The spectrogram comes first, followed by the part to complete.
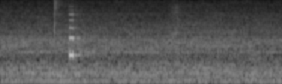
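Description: A single short electronic beep from a Canon camera as its controls are worked, about half a second in, with a faint click just before it; otherwise a low steady hiss.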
